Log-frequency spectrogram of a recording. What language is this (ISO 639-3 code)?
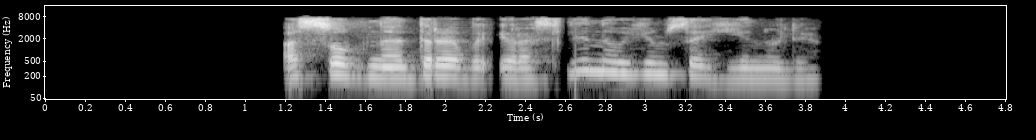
bel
